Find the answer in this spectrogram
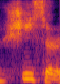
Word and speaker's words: Sheeser: No, she looked at me and said, say it like she. She and then.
